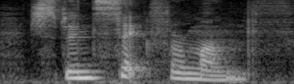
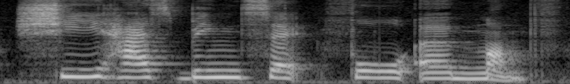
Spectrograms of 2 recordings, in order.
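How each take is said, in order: First: The sentence uses contracted, reduced weak forms. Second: The sentence uses full, unreduced strong forms. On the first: The speaker calls it right. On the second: The speaker calls it wrong.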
